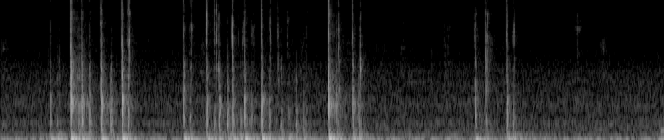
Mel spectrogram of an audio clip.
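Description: Someone types a command on a computer keyboard, a close run of crisp, irregular key clicks in quick bursts with short pauses.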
